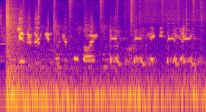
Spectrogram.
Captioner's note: police radio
